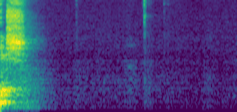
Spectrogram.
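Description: A single computer mouse click about one and a half seconds in, following the end of a spoken word; otherwise near silence.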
